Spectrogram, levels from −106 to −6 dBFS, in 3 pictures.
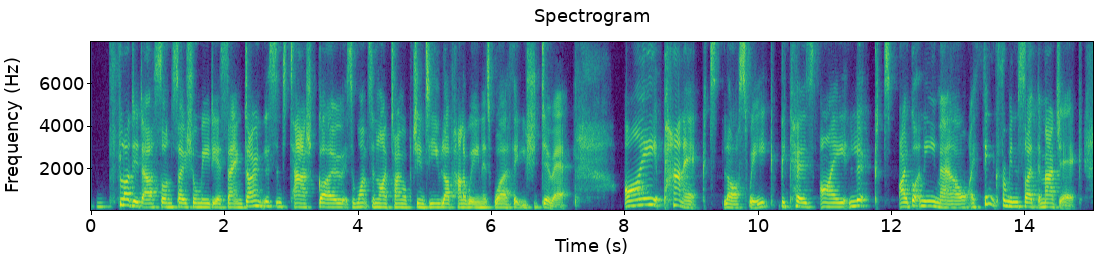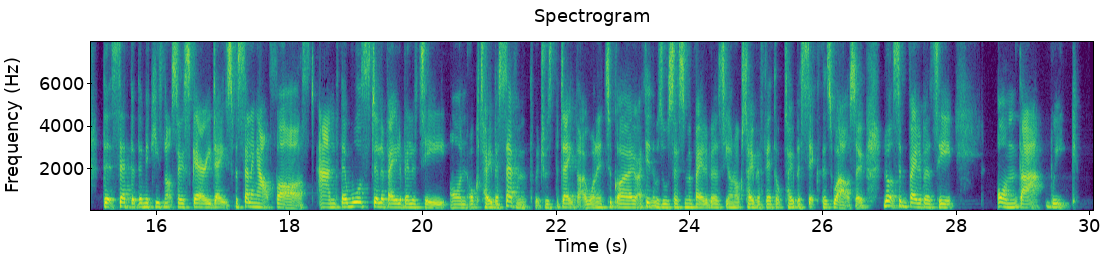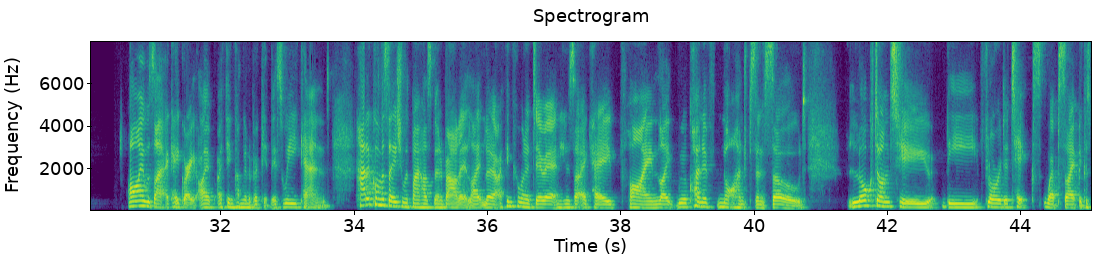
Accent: British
